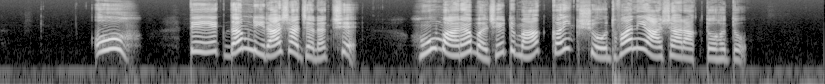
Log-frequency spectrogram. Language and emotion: Gujarati, disgusted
